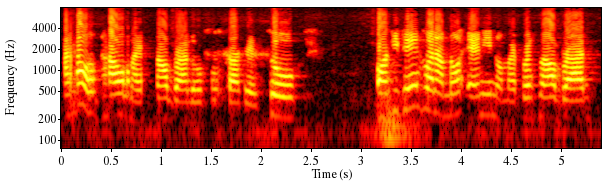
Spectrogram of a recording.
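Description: Bright-voiced Nigerian woman telling her story. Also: mid-range voice, quick pace, low-quality recording. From Akwa Ibom, Nigeria. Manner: animated, repeats words while thinking. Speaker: guest. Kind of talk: casual interview storytelling.

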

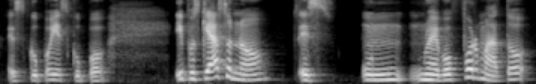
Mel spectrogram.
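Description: A young woman hosting an unscripted podcast, talking in an animated, jokey way, laughing often and slipping into English swear words. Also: on the low side. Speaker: podcast host.

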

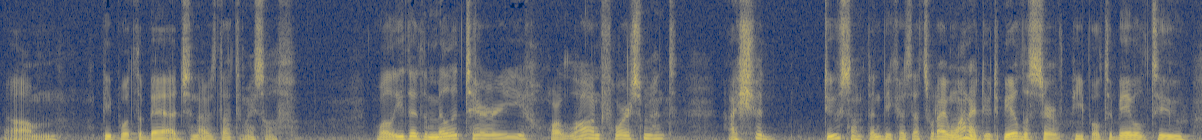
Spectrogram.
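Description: A man, a police officer, talking earnestly in an interview, with many pauses and fillers. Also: medium pitch, creaky, darkish tone, a little hiss or hum. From immigrant, grew up in the US. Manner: earnest, halting, many "you know" fillers. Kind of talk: conversational interview.

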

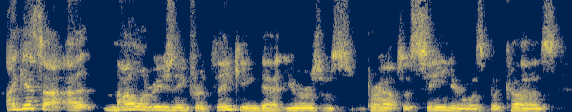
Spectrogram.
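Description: A middle-aged man talks sports in a loose, rambling way, stopping to correct himself mid-thought. His voice sits a bit high for a man. The recording has a roomy, echoey sound. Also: normal speed. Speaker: podcast co-host. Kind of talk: casual sports chat.

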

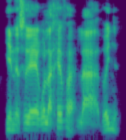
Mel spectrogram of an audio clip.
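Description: A man's voice: mid-range voice, fast talker, a bit bright, no room sound, studio quality. A man with a Mexican accent, telling a story in casual, slangy chat. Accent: Mexican Spanish.

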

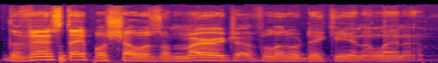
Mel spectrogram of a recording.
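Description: A man's voice: fairly low pitch, animated, brisk, a bit bright, no room sound. A man hosting a casual podcast chat, talking emphatically and repeating his catchphrases.

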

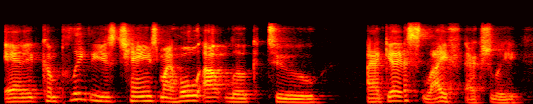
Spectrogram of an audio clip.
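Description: Slightly high and slightly slow, this young man's voice is bright with a forceful tone. He's a singer-songwriter from Denmark, speaking with a Danish accent as a guest in a casual interview, rambling hesitantly with plenty of fillers, restarts and laughs.

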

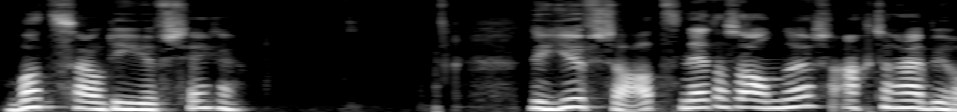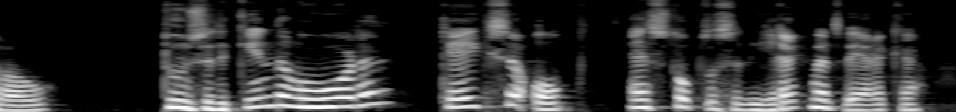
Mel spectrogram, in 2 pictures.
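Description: A woman reads a children's book aloud in a storytelling voice. Her pitch sits in the middle but moves a lot, rising and falling through each sentence. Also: unhurried. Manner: expressive storybook reading.

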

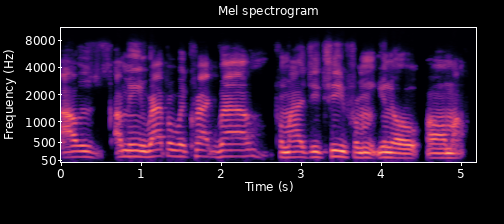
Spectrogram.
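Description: A rapper from Long Island, New York, talks loosely as an interview guest, packing his speech with casual fillers like "you know what I mean." His raspy, mid-range voice is a bit bright, with a flat delivery at a measured pace, and the recording sounds dull and lo-fi.

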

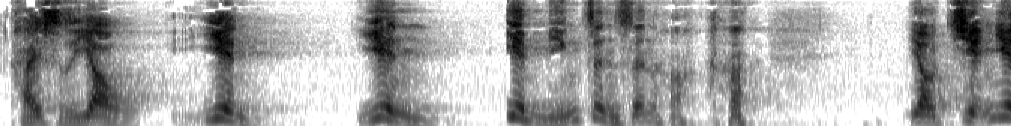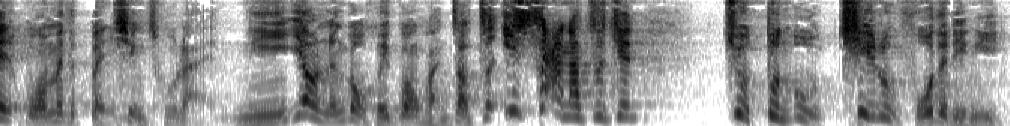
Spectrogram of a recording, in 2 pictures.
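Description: A man giving an animated Buddhist sutra lecture, repeating commands to his listeners, with a husky voice. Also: on the high side, unhurried. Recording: muffled, echoey hall.

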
